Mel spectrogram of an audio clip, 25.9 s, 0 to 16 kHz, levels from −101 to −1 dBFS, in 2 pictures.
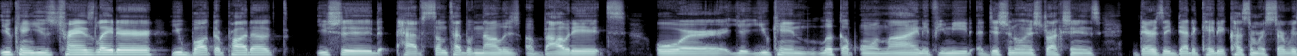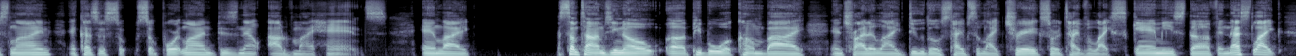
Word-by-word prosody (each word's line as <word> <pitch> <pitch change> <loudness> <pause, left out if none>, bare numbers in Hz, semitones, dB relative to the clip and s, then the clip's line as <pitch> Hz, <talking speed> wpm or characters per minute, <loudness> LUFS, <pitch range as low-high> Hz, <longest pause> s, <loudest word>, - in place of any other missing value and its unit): "You 135 0 +4
can 130 -3 +2
use 120 0 +1
translator. 140 -1 +5
You 130 +1 0
bought 120 +2 +1
the 125 - +1
product, 125 -1 0 0.3
you 125 - -2
should 115 -3 +2 0.2
have 105 -3 -1
some 125 -2 -2
type 120 -1 -1
of 115 - -2
knowledge 110 0 -1
about 100 +5 0
it, 115 0 -1 0.3
or 105 -2 +2
y 95 +6 -4
you 110 +5 -3
can 105 -8 -3
look 120 0 0
up 110 - -4
online 110 +2 0
if 105 - -7
you 105 - -3
need 105 -1 -1
additional 115 +5 -2
instructions. 110 -1 -2 0.3
There's 110 0 +1
a 105 - +2
dedicated 110 +2 -1
customer 110 -4 -1
service 110 +3 -2
line 115 +2 0 0.2
and 95 - -7
customer 110 -3 -2
s 95 - -3 0.2
support 115 0 -1
line. 120 -2 0
This 110 0 -4
is 105 - -9
now 95 -3 -4
out 95 0 -1
of 95 - -14
my 85 -2 -8
hands." 80 -5 -7 0.4
And, 105 -1 +1
like 95 -3 +1 0.9
sometimes, 120 -7 +5
you 125 - +5
know, 105 -4 +4
uh, 100 -1 +2
people 110 -1 0
will 100 -3 +2
come 100 -1 -3
by 100 -2 +2 0.3
and 95 0 -5
try 100 -1 +1
to, 100 -1 +1
like, 95 -1 -4
do 100 -1 -2
those 95 0 -3
types 95 -1 -2
of, 95 - -6
like, 90 -3 -5
tricks 110 -3 +1
or 95 - -2
type 90 0 -2
of, 95 - -10
like, 80 -3 -3
scammy 105 -1 0
stuff 105 -1 -1
and 100 +2 -2
that's, 135 +2 +5
like, - - +3
110 Hz, 175 wpm, -24 LUFS, 100-120 Hz, 0.9 s, translator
